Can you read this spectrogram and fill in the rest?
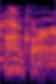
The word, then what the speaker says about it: Encore: How do you pronounce it? E N C O R. Yeah, Encore.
